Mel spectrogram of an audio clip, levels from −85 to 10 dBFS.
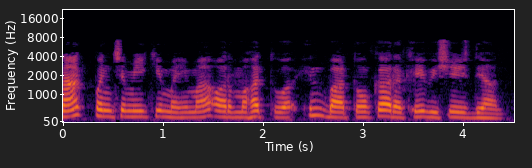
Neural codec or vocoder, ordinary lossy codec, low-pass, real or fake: none; MP3, 32 kbps; 7.2 kHz; real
